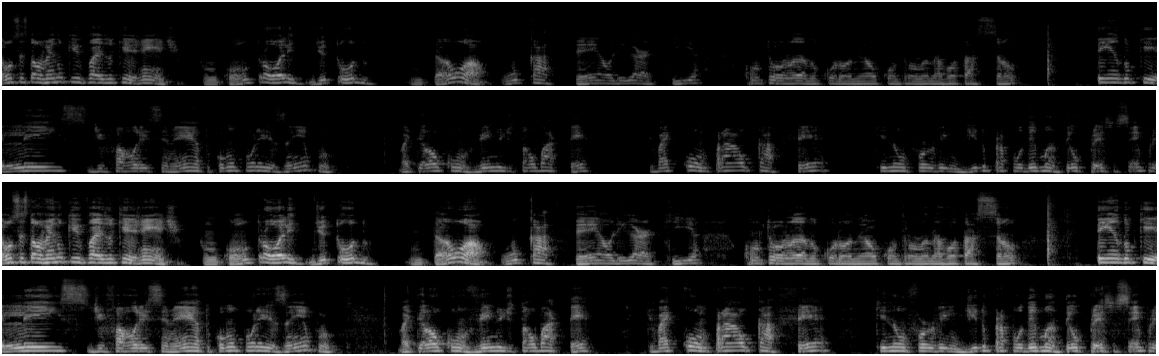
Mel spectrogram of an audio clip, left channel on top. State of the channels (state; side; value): quieter; left; 12.4 dB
